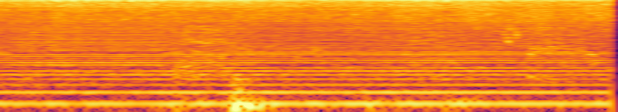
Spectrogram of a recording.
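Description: Steady electrical mains hum in the recording, a low drone with a ladder of evenly spaced overtones that holds unchanged throughout.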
